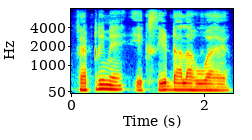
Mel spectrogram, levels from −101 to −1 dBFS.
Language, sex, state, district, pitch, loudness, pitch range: Hindi, male, Bihar, West Champaran, 120 Hz, -14 LUFS, 115-140 Hz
